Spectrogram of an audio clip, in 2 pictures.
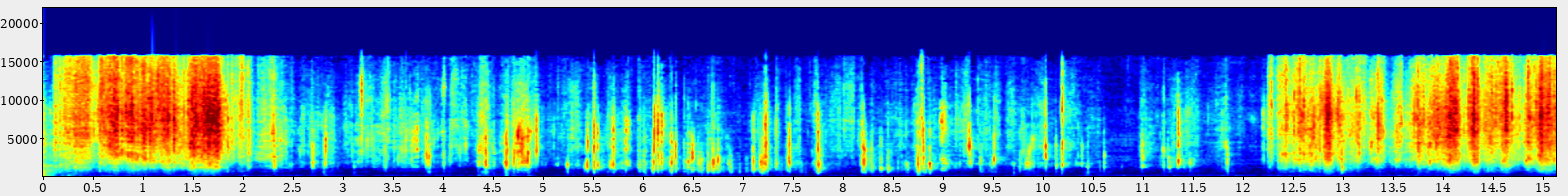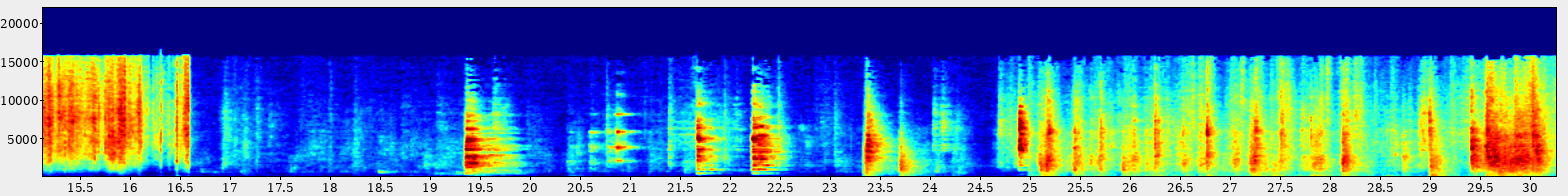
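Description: Dog food being handled in a stainless steel bowl: dry kibble rattling and clinking against the metal, with a plastic bag of soft food rustling as it is squeezed out. Near the end comes a longer, louder stretch of plastic rustling as a trash bag is pulled from the bin.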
